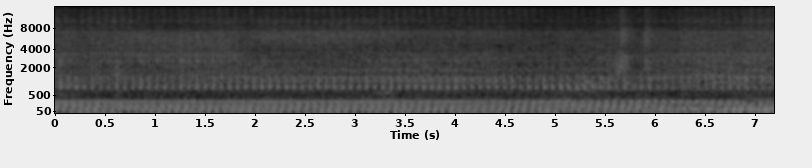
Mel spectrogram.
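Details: Honda Vario 125 scooter idling evenly with a smooth low thrum, no knocks, misses or surging; running cleanly after replacing the throttle position (TPS) sensor and fixing the faulty temperature sensor that caused hesitation at mid and full throttle.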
